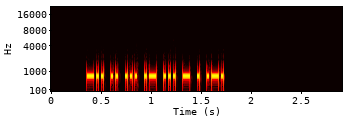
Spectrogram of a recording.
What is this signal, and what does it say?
Morse code, heard as a keyed tone, about 50 wpm, 700 Hz. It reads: DISASTER
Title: Top 1501-1750 Words 50wpm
